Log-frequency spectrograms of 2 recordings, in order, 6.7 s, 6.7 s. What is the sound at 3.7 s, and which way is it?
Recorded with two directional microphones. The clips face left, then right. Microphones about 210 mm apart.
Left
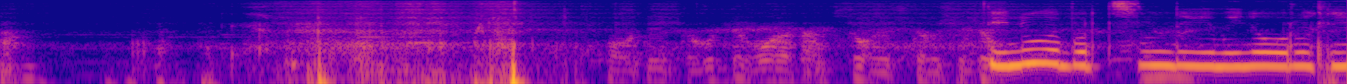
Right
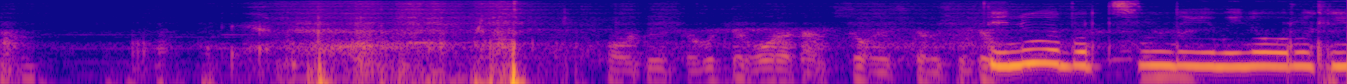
Speech, 40° right (ahead or behind).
